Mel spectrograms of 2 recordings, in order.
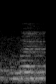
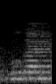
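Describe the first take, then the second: No difference in how they are said.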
